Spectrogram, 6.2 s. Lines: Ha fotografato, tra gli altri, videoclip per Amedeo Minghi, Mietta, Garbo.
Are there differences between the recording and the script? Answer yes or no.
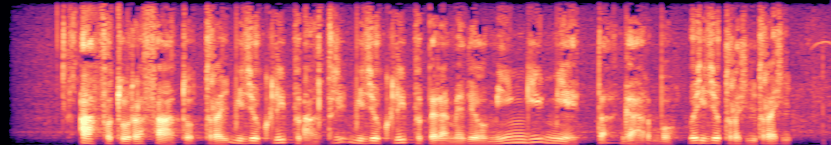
yes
